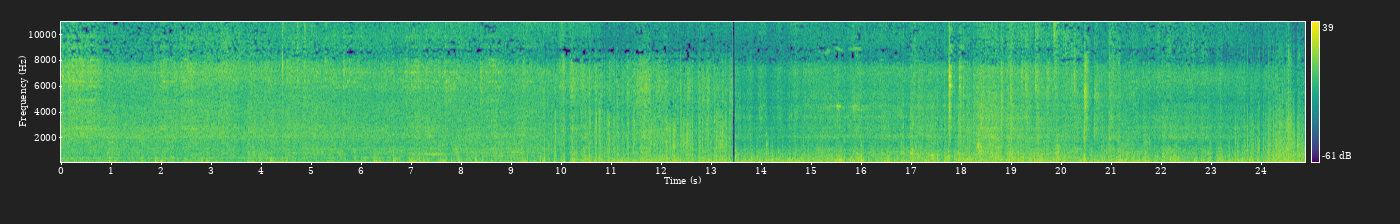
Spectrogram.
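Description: Indian Railways passenger coach running at speed, heard from inside the coach: a steady rumble with the clatter of wheels on the track. It gets a little louder and more clattery from about halfway through.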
